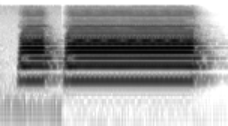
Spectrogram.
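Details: Dual-tone trumpet horn, tuned a minor third apart: two clear toots, short then longer, bright steady pitch, clean cutoff; normal dual-tone horn.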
